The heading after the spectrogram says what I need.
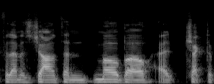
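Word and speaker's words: Mogbo: one I really like for them is Jonathan mobo I checked the pronunciation that's the pronunciation yes sir Pogo mobo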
